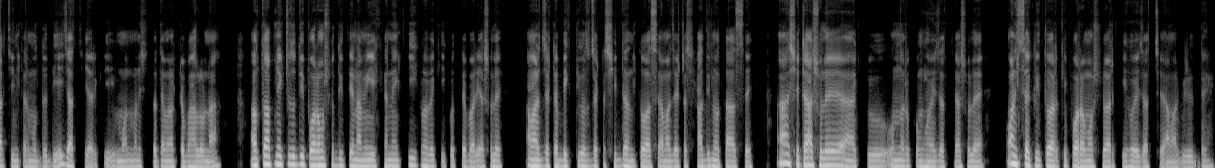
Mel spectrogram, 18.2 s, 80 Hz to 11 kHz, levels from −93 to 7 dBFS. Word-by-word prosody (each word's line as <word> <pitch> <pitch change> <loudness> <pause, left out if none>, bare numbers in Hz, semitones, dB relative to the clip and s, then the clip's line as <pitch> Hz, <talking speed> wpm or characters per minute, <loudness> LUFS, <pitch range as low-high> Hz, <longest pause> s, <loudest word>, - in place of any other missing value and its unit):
চিন্তার 115 0 -3
মধ্যে 110 0 -3
দিয়েই 120 +8 0
যাচ্ছি 110 -1 -2
আরকি। - - -8 0.2
মন 110 +1 -1
মানসিকতা 115 -1 -4
তেমন 110 0 +1
একটা 110 - -5
ভালো 105 0 +2
না। 100 - 0 0.5
অ্যা 140 - +4
তো - - +1
আপনি 165 +2 0
একটু 160 +2 -3
যদি 155 +1 +2
পরামর্শ 140 -1 +5
দিতেন 130 0 0
আমি 120 0 +4
এখানে 120 0 0 0.2
কিভাবে 125 -4 0
কি 110 - -7
করতে 110 0 -4
পারি? 105 +1 -1
আসলে 115 +1 -1 0.5
আমার 125 0 +6
যে, - - -5
একটা 120 0 +1
ব্যক্তিগত 120 0 +1
যে, - - -1
একটা 120 +2 -9
সিদ্ধান্ত 115 -1 +1 0.2
আছে, 110 - -6
আমার 110 0 +1
যে, - - 0
একটা 115 0 -6
স্বাধীনতা 115 0 0
আছে, 105 -1 -6 0.4
এ্যা 180 - +3
সেটা 145 -1 +3
আসলে 135 +1 +3 0.2
এ্যা 120 -3 +2
একটু 115 0 -9 0.3
অন্যরকম 115 -1 0
হয়ে 105 -1 +1
যাচ্ছে। 105 -1 -6
আসলে 110 0 -1 0.5
অনিচ্ছাকৃত 145 -7 +4
আরকি 115 +2 -4
পরামর্শ 110 -2 +2 0.2
আরকি 110 +1 -8
হয়ে 105 -1 +1
যাচ্ছে 105 -1 -6
আমার 105 +1 -3
বিরুদ্ধে। 105 +1 -5
115 Hz, 180 wpm, -23 LUFS, 110-125 Hz, 0.5 s, আমার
